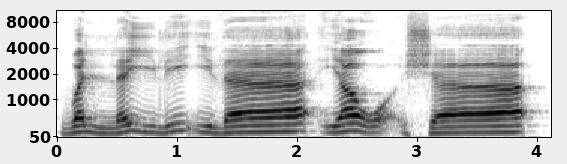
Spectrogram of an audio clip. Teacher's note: থেকে দেখি from the top وَاللَّيْلِ إِذَا يَغْشَى make sure you pronounce the ghain with that softness and from top of the throat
